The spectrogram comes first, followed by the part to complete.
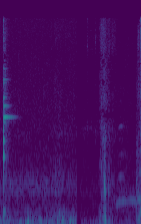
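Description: A drop of tree sap falling from the spile into an empty metal sap bucket: a single short, bright plink with a brief ring, right at the start.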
